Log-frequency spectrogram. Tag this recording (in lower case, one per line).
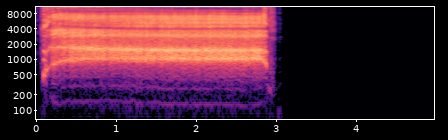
human voice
